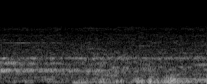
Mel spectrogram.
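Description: The last sung note of a Quran recitation in maqam Saba fades out with echo through the PA, followed by low, uneven rumbling background noise from the gathering. A faint steady low hum begins near the end.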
